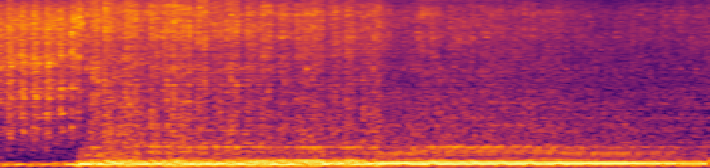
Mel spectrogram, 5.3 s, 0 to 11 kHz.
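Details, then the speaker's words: 2001 Lexus IS300 after clogged cats replaced with aftermarket header and spark plug checked; starter catches and a deep, steady idle settles with no misses, idling much better. "Yeah, it sounds a lot better. So right now the car is idling way better."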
